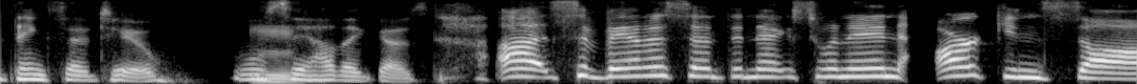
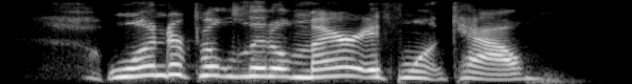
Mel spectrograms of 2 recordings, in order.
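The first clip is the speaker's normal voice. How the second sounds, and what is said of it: Put-on Arkansas Southern accent. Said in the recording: “Arkansas kind of has that Oklahoma feel ... that kind of has a different accent in Arkansas ... Arkansas is like a mix of Louisiana and Oklahoma. I don't know if I'm capable, but I'll give it a try.”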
